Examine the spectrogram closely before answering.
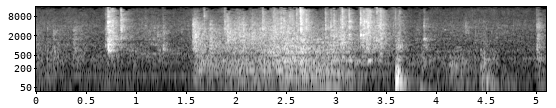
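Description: Oven door opened and a lidded Dutch oven set onto the oven rack: a click about a second in, a rushing, scraping noise for nearly two seconds, then a heavy thud as the pot goes down, followed by a few lighter knocks.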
